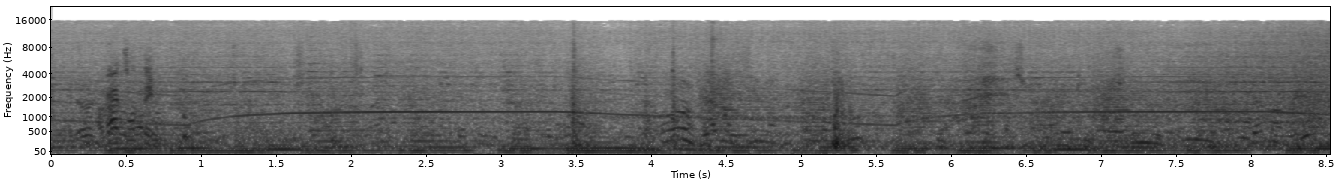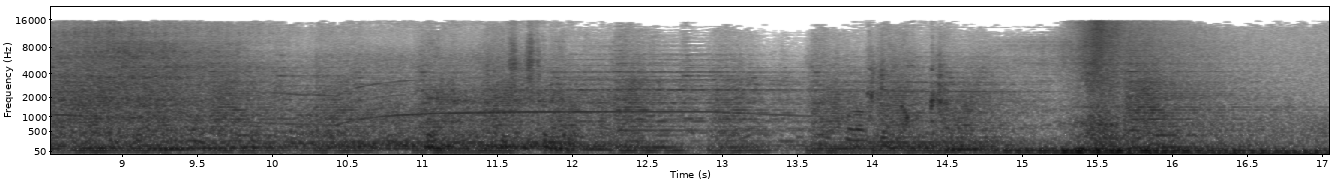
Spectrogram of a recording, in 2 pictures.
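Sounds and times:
police siren wailing: 0.0s - 13.8s.

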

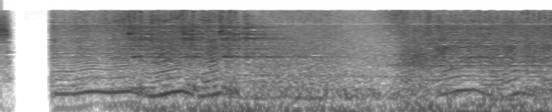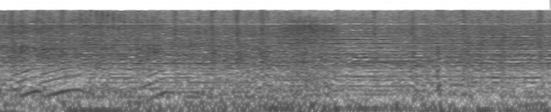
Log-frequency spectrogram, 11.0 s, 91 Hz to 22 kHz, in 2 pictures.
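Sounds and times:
snowmobile engine revving: 0.5s - 8.4s
music with heavy bass: 4.0s - 11.0s.

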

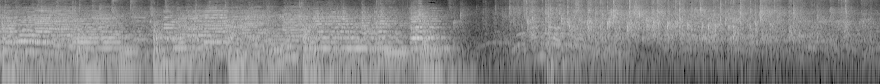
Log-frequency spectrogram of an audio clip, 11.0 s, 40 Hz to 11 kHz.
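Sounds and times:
audience applause: 5.6s - 11.0s.

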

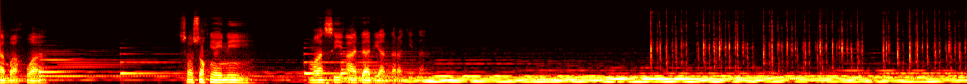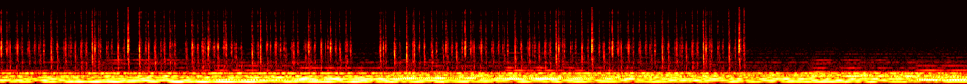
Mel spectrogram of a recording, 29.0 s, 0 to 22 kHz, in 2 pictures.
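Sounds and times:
ambient synthesizer pad music: 0.0s - 29.0s
keyboard typing clicks: 9.8s - 25.7s.

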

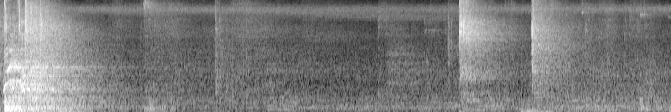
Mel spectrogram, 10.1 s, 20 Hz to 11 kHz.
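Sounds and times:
bamboo swords striking: 0.0s - 2.0s.

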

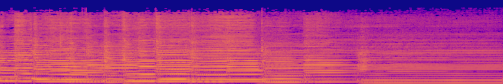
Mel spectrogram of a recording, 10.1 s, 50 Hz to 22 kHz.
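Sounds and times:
bowed viols playing duet: 0.0s - 10.0s.

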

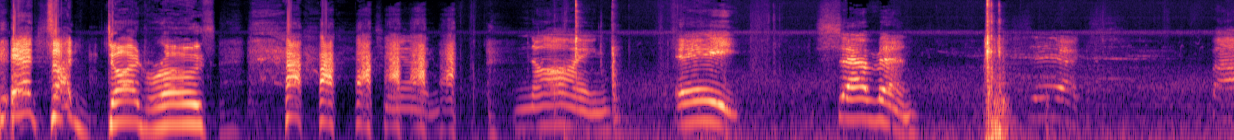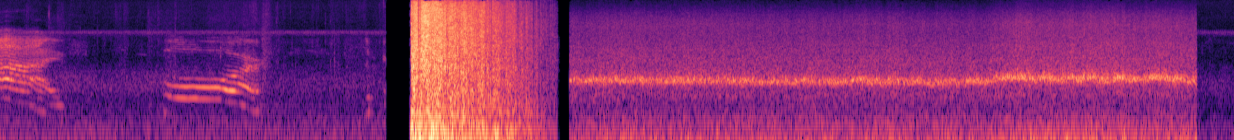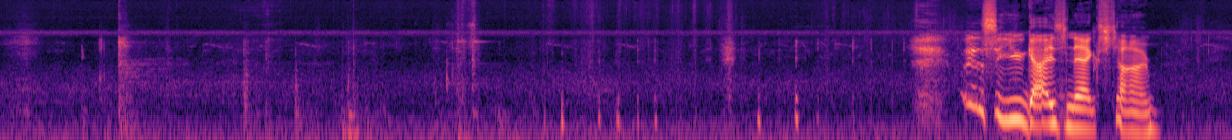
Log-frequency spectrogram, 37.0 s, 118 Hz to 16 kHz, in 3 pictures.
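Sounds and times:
loud explosion: 16.4s - 20.6s.

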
